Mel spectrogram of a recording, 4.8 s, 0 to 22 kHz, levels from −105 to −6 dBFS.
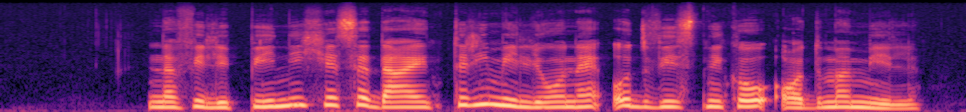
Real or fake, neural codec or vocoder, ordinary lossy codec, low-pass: fake; vocoder, 48 kHz, 128 mel bands, Vocos; none; 19.8 kHz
